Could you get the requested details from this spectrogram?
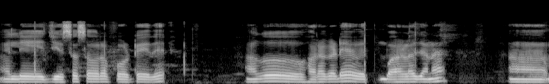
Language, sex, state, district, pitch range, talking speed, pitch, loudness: Kannada, male, Karnataka, Bidar, 120-130 Hz, 110 wpm, 125 Hz, -15 LUFS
